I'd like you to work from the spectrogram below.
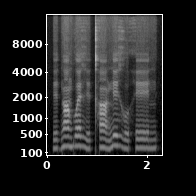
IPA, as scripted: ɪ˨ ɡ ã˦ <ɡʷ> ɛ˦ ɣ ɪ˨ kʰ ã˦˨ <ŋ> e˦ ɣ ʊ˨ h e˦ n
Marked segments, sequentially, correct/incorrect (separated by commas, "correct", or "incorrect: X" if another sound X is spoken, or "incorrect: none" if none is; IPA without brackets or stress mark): correct, correct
